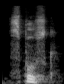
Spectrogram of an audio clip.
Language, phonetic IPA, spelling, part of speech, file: Russian, [spusk], спуск, noun, Ru-спуск.ogg
- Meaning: 1. lowering, hauling down, launch (the ship), lowering, descent 2. slope, incline 3. sear, detent 4. imposition 5. drainage, discharge 6. release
